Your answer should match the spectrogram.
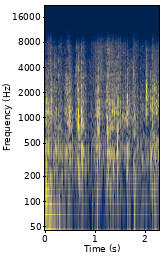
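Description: Brown paper mailer bag being crinkled and torn open by hand: a dense run of crackling, rustling paper.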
